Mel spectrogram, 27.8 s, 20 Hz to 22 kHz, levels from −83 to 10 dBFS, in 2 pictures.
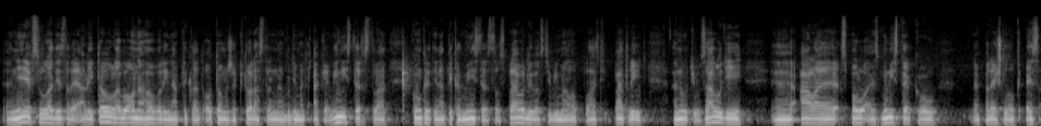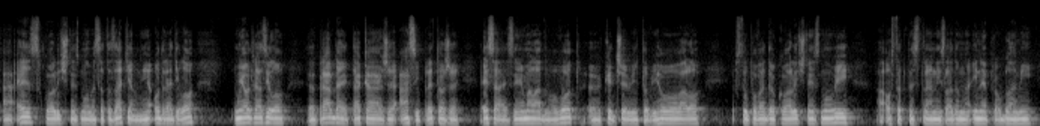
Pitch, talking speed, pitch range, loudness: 95 Hz, 155 wpm, 90-100 Hz, -25 LUFS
